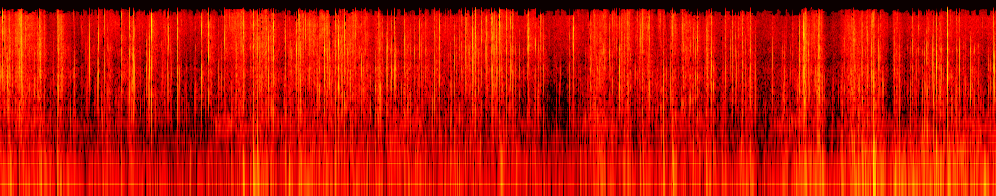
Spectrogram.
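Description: A full, soft plastic package of cotton wool is squeezed and crinkled with long nails close to the microphone. The result is a steady, dense crackle of bright crinkles and soft crunches over a low rumble, with no pauses.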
